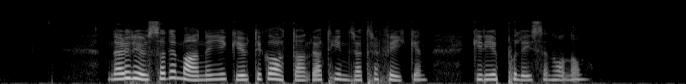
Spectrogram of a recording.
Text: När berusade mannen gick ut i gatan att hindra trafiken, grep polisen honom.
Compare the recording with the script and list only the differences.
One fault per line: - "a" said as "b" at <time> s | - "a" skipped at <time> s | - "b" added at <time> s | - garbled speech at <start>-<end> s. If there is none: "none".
none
